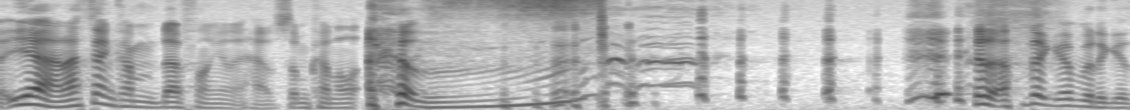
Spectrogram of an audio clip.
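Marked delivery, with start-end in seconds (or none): 1.8-4.8 long, high laugh; sudden laughing fit. Real, not acted. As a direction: burst into a high drawn-out laugh. Breaks up midway through sentence.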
